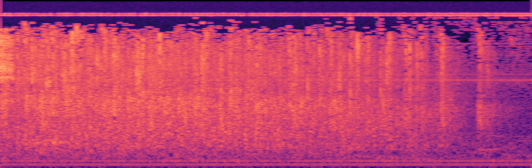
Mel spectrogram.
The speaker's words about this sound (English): they weren't clapping for you coming in. So sorry.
